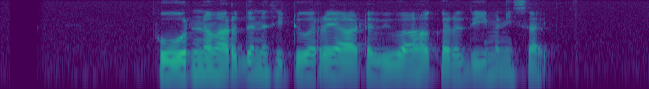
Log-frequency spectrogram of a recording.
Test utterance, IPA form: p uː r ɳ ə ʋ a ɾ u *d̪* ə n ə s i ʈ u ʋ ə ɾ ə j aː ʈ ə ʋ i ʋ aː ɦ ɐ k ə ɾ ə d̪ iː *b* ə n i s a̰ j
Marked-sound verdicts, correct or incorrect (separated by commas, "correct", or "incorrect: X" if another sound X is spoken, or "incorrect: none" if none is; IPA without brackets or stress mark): correct, incorrect: m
